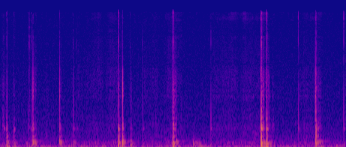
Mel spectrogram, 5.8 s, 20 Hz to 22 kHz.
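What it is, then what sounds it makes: Metal microphone capsule housing scratched with a wooden pick. A wooden ear pick, held at an angle, scratches along the small hollow silver metal XY capsule housing on a Zoom H6. Quiet, low, dull scraping is broken by sharp, short clicks and taps that die away almost at once, with brief near-silent gaps between them.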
